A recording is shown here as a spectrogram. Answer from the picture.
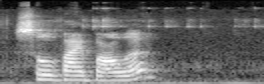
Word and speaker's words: Solvej Balle: Solvej balle is what this dude on this video said, so that's what we're gonna go with.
